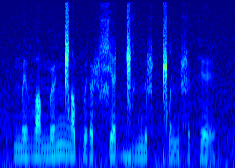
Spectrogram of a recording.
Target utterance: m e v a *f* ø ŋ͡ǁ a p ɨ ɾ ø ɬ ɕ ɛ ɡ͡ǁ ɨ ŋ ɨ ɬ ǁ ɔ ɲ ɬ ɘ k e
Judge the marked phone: incorrect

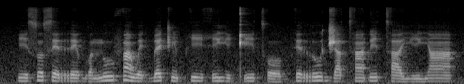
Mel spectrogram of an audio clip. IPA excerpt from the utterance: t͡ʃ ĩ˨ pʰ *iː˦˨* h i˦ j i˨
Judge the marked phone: correct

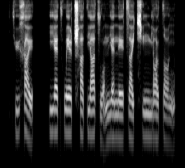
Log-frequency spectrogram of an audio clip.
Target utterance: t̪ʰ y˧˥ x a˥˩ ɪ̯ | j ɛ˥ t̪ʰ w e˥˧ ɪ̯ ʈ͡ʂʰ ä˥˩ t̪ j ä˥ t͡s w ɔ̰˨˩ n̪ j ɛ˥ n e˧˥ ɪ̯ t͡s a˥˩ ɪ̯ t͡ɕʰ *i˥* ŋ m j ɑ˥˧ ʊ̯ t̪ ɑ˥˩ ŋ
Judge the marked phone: correct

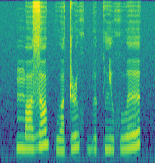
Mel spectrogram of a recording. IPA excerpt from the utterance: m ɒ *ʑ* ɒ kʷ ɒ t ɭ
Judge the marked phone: incorrect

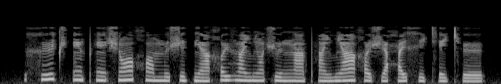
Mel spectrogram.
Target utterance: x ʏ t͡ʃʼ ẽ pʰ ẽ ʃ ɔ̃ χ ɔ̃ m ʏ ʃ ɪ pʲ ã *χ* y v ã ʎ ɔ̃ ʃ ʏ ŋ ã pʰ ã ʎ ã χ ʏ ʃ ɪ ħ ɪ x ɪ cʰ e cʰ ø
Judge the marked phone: correct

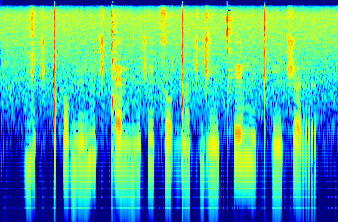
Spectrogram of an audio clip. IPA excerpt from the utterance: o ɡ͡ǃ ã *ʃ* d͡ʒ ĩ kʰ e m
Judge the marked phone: incorrect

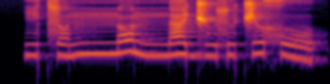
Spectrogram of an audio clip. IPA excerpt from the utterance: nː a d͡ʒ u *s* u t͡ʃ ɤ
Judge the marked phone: correct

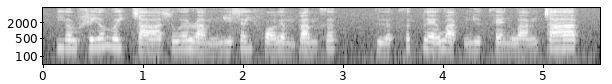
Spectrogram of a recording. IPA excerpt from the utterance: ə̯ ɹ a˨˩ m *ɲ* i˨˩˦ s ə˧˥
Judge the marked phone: correct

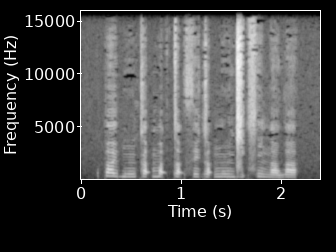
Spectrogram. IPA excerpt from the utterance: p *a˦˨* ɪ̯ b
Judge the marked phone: correct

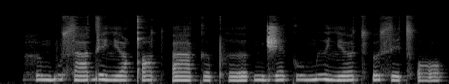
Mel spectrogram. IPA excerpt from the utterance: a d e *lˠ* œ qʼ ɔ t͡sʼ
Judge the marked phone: incorrect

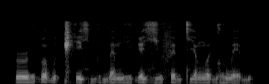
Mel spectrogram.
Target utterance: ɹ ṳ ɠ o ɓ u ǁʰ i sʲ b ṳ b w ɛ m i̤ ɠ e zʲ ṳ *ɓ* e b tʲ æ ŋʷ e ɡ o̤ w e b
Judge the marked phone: incorrect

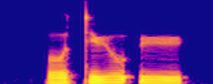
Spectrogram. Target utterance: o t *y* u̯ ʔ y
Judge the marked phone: correct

